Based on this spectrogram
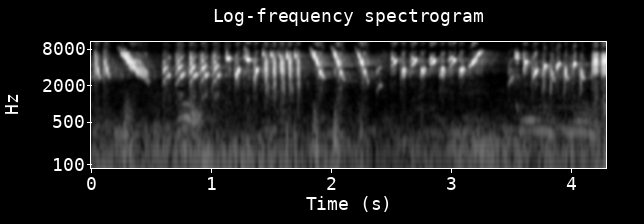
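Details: Sicilian European goldfinch (Carduelis carduelis) singing a rare 'antico' style song: rapid, clear twittering and trilling with high, bright notes in quick bursts, short pauses near half a second and three and a half seconds.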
